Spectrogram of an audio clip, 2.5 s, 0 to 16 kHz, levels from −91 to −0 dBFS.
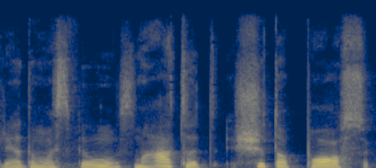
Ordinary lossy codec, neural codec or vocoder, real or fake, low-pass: AAC, 64 kbps; none; real; 14.4 kHz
